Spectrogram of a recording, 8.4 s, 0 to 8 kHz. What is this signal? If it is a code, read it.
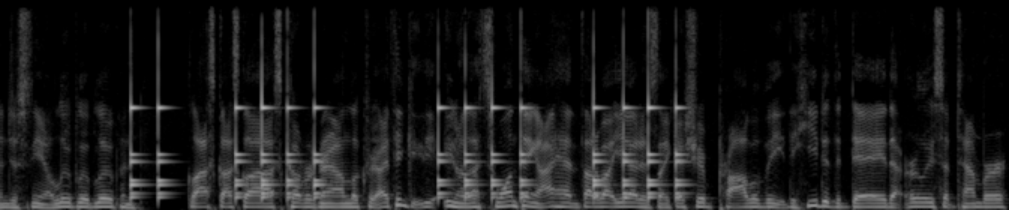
Tap code, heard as taps on a metal pipe, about 4 knocks a second, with speech in English. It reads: IT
